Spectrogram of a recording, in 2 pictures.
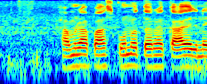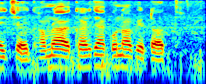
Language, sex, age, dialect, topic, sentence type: Maithili, male, 18-24, Southern/Standard, banking, question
